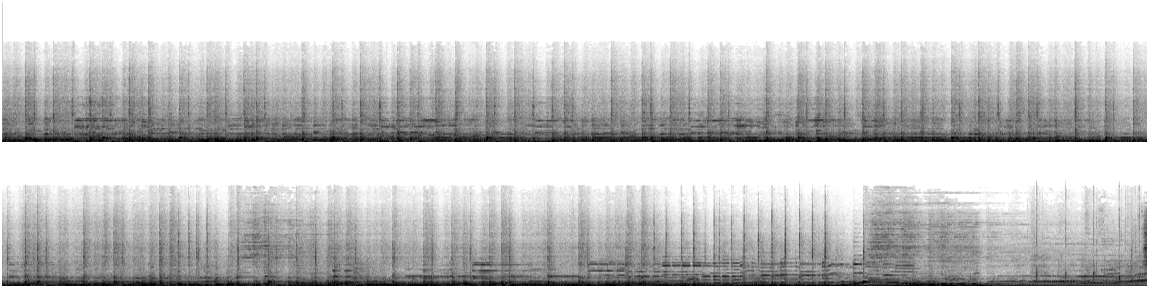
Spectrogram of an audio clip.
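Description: Live band playing an up-tempo song, led by a drum kit with steady fast beats under electric guitar and bass lines. The music thins out and drops slightly in level near the end.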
